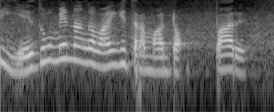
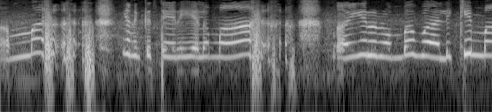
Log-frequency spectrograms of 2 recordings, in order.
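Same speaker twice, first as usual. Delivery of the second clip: put-on high, slow, whining child in pain; pained whimper; 5 semitones higher than usual.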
